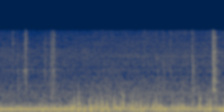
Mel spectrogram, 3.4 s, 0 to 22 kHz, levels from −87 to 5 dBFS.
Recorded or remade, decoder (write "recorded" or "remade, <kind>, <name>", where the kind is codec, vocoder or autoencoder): recorded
